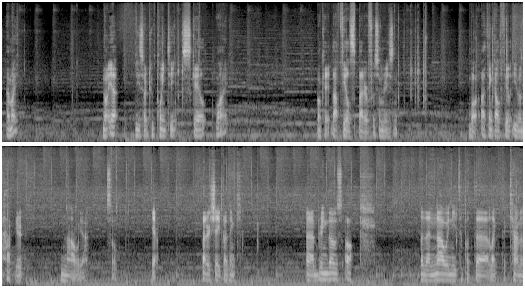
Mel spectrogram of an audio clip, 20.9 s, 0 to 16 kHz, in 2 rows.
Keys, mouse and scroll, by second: 0.9 shift+click, 1.3 middle click, 3.3 s, 5.3-6.6 middle drag, 7.7 2, 7.9 a, 8.1 a, 9.5 s, 11.7 middle click, 12.7-13.7 middle drag, 14.1 3, 14.3 click, 14.7 shift+click, 15.7 shift+click, 16.3-18.3 drag, 18.4 middle click, 19.3 2, 20.1 click, 20.1 1.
